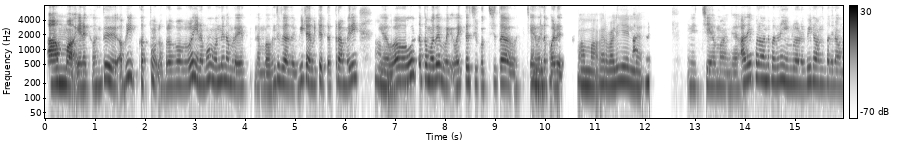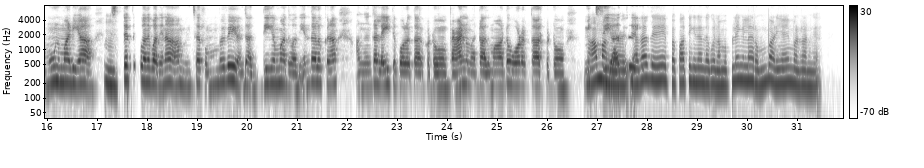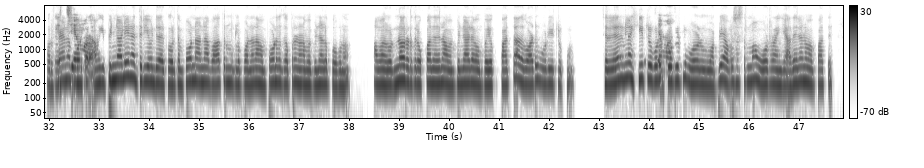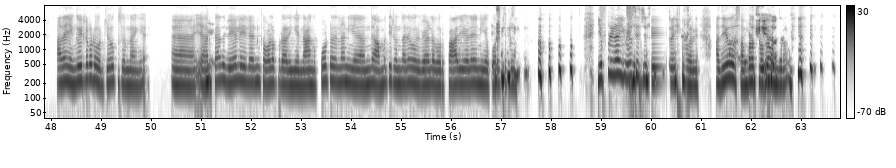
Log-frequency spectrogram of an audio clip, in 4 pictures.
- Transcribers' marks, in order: other noise; laugh; laugh; chuckle; laughing while speaking: "ஐயோ!"; laugh; laughing while speaking: "எப்டிலாம் யோசிச்சு பேசுறாய்ங்கெ பாருங்க. அதே ஒரு சம்பளத் தொக வந்துரும்"; laugh
- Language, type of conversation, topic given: Tamil, podcast, வீட்டிலேயே மின்சாரச் செலவை எப்படி குறைக்கலாம்?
